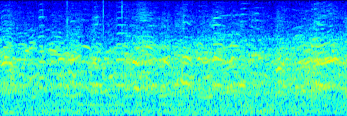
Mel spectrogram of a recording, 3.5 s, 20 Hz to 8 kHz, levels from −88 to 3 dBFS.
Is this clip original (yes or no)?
yes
